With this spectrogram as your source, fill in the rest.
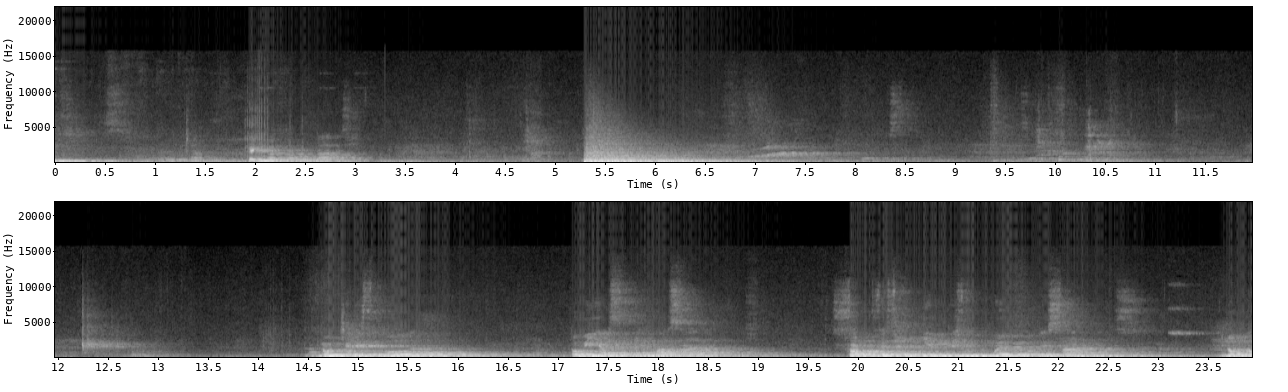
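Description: A man sings slowly through a microphone, echoing through a large hall.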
